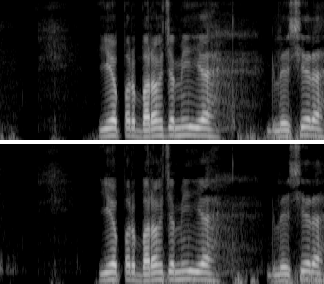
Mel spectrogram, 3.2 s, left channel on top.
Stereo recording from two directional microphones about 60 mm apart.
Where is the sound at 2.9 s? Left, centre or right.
Centre.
